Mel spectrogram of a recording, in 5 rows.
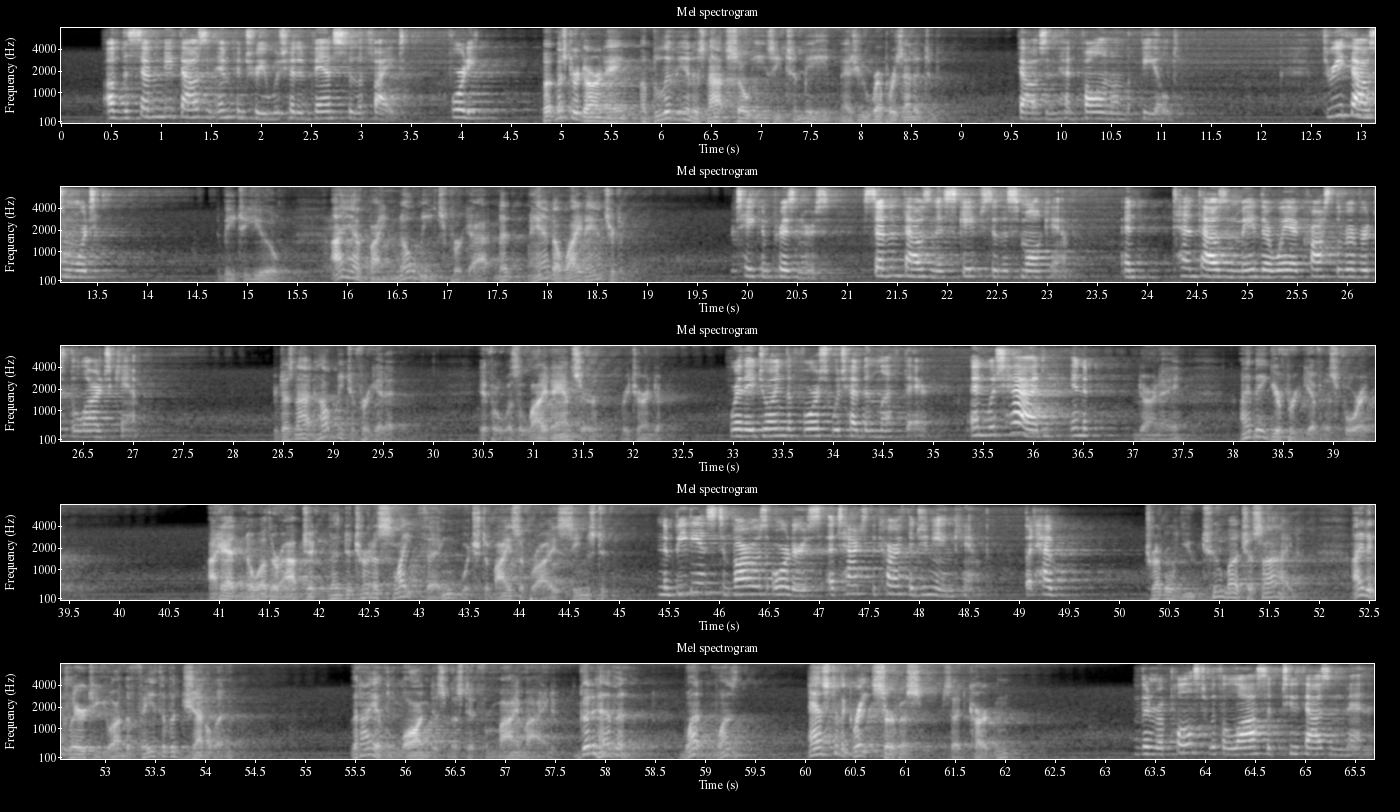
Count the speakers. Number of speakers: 2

